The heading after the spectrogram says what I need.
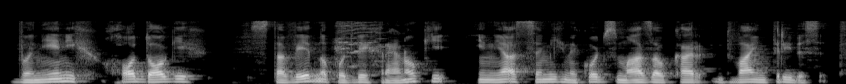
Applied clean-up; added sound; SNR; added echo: classical method Wiener filter.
